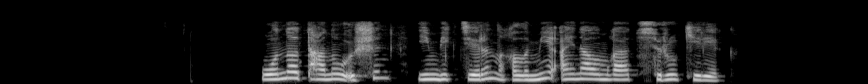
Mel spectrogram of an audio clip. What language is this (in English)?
Kazakh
